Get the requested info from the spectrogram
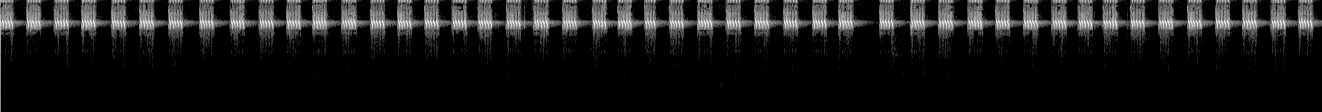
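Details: Summer-evening song of a male cricket, a long run of sharp, ringing chirps about three to four per second, with a single short gap partway through and a quiet background.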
